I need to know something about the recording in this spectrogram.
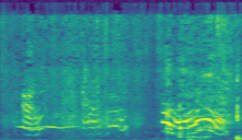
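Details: Whimpering squeaks during a Chihuahua's birth of seven puppies. Two bouts of high, quavering whines, the second louder and more tremulous, with a soft counting voice between.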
